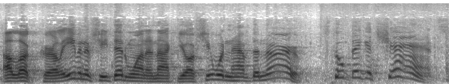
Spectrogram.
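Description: A man's voice: fairly high pitch, big pitch swings, a little fast. A man playing a wisecracking, needling musician pal with slangy, teasing talk in a 1940s radio comedy. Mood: mock reassuring. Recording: noisy, muffled 1940s radio recording.

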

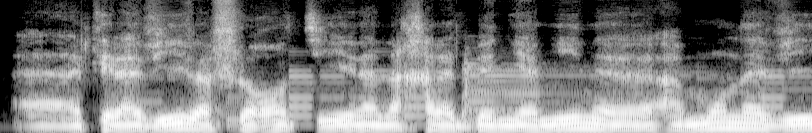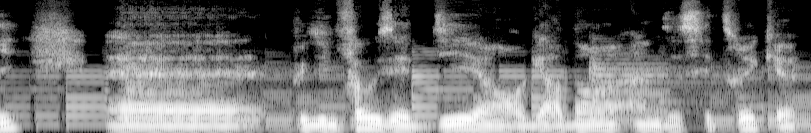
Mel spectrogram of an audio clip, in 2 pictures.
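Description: A man's voice: fairly low pitch, steady tone, normal speed, music in the background. A man hosting a casual interview in an informal, hesitant way, often repeating his phrases as he goes. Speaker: interviewer, host. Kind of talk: casual conversational interview in French.

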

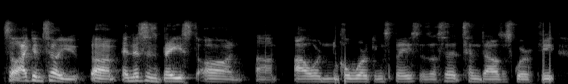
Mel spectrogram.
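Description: A man's voice: medium pitch, moderate pace. New guy answering interview questions, lots of ums, kinda dull muffled audio. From Jamaica, Queens, New York. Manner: earnest, lots of ums and restarts. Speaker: development corporation president, guest.

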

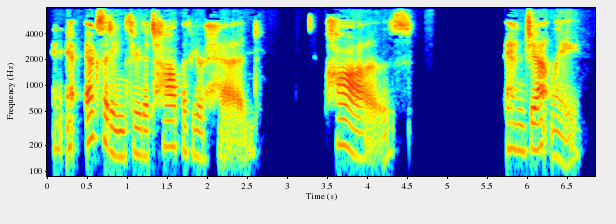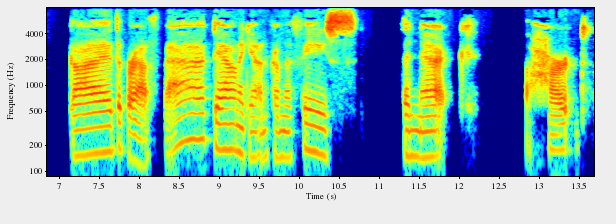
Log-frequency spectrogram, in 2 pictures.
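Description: Female meditation guide, low and very slow, soothing, deliberate pauses between phrases. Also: gravelly, a little mellow, husky, highs cut off.

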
